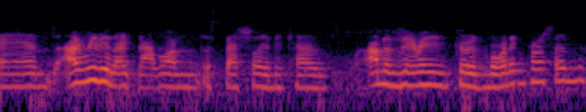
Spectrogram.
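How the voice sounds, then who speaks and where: Using an ordinary speaking voice, a woman talks at a fairly slow pace with a fairly low pitch. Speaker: peer support facilitator. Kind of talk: casual chat interview.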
